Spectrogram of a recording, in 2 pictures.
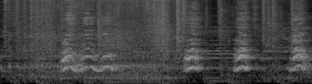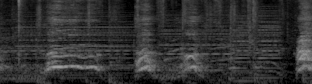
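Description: A dog giving short whining yips again and again in an excited greeting, each cry bending up and down in pitch, over background music.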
